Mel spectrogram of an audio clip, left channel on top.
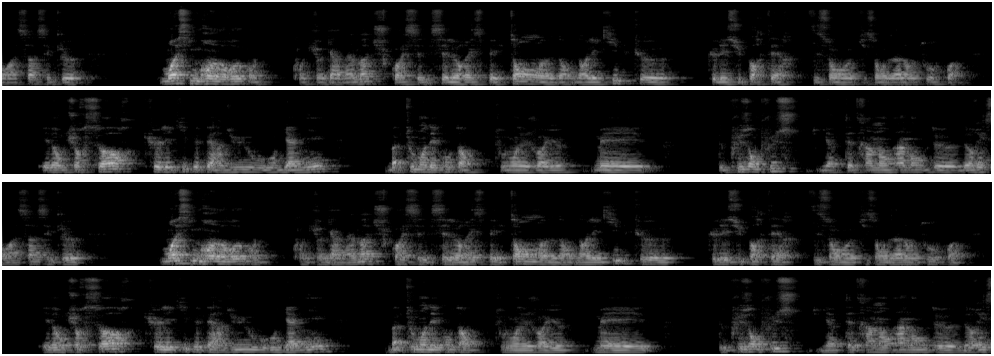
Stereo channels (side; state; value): both; normal; correlation 0.50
